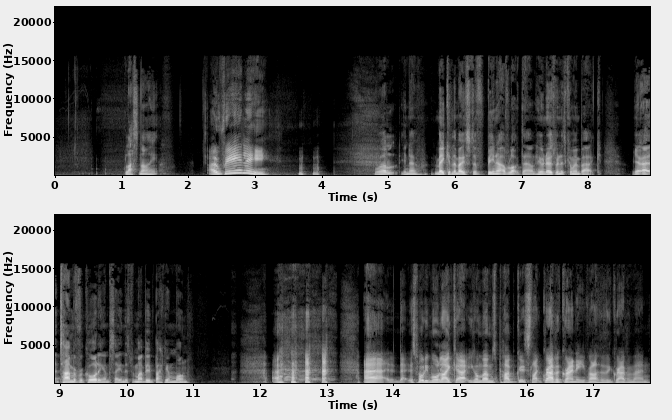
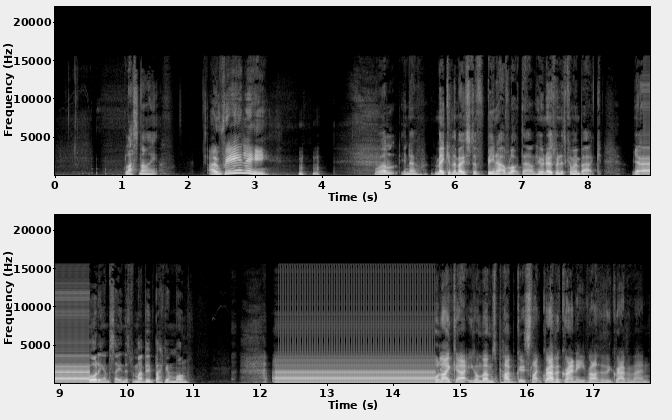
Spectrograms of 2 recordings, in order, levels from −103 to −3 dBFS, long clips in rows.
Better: first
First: none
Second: audio freezing; at 9 s for 0.5 s and at 12 s for 2.5 s

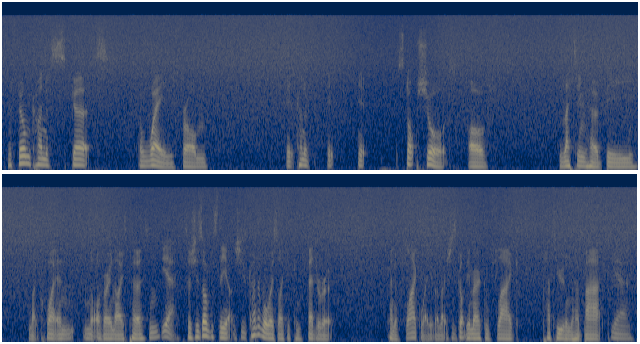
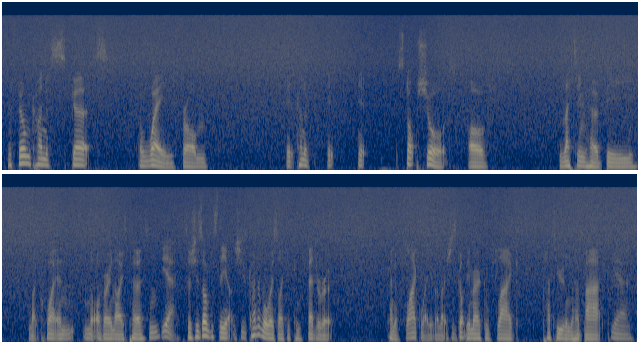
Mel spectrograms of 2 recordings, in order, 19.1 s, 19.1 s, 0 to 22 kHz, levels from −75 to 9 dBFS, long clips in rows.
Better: neither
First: hiss; loud; throughout; 2 dB below the speech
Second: hiss; loud; throughout; 2 dB below the speech

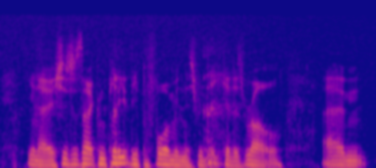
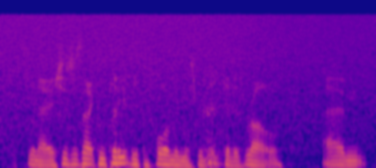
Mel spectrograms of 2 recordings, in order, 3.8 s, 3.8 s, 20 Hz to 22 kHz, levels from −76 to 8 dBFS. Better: first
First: hiss; faint; throughout; 20 dB below the speech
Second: hiss; loud; throughout; 2 dB below the speech

